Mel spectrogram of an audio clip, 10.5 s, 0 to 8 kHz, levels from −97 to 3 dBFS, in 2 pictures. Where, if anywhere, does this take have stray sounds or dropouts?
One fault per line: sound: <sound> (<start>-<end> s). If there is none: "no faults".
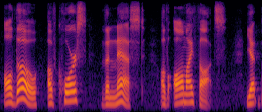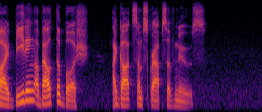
no faults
